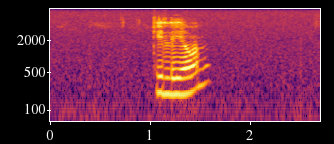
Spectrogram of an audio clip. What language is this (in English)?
Afrikaans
